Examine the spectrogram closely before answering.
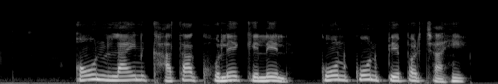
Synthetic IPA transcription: ɔːnlaːɪnkʰaːt̪ãkʰoːlekeleːl | koːnkoːnpeːpəɾt͡ʃaːɦĩ

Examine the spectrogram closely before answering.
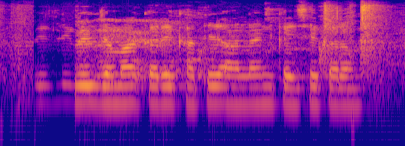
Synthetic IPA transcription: bɪd͡ʒliʋɪld͡ʒəmakəɾekʰat̪eɾɔ̃nlaɪnkəjsekəɾəm

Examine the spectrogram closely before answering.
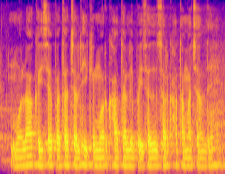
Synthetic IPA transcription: molakɐɪsepɐt̪at͡ʃɐlɦikimoːɾkʰaːt̪alepɐɪsad̪uːsəɾkʰaːt̪amãt͡ʃɐld̪eɦɛ̃

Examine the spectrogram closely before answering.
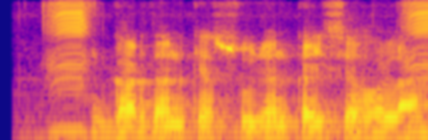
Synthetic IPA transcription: ɡəɾd̪ʱənkesuːd͡ʒənkəɪseɦoːlaː

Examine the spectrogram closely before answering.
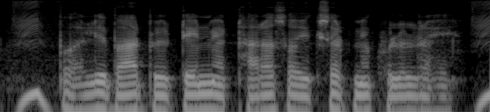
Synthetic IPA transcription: pəɦlibaːɾbɾiːʈeːnmẽɐʈʰaːɾasɔɪksəʈmẽkʰʊləlɾɐɦeː

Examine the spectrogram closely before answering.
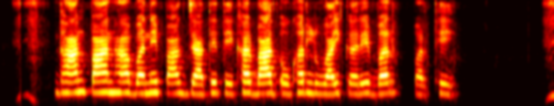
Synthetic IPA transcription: d̪ʱaːnpanɦə̃bənepaːk̚d͡ʒat̪et̪eːkʰəɾbaːd̪oːkʰəɾluʋaːikəɾebəɾpəɾt̪ʰe

